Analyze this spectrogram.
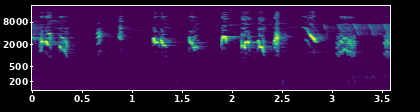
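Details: Streak-eared bulbul giving short separate bursts of chirpy, slurred notes, some rising and some falling, with brief pauses between phrases and an otherwise quiet background.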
